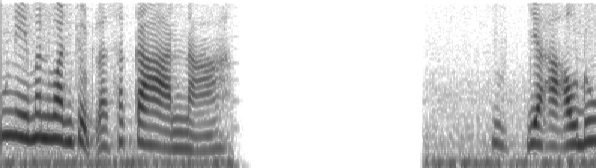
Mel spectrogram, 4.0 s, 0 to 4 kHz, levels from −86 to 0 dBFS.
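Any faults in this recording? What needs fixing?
From 1.55 s to 2.83 s the sound breaks off, likely a long network dropout. About 1.26 s of audio never arrived. The receiver stretches the last sound into a brief fading buzz, then near-silence. The waveform shows a flat gap, and the spectrogram a short smeared tail, then an empty band until the sound resumes with the missing part skipped. A more stable network link, or redundancy such as forward error correction, would prevent this.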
